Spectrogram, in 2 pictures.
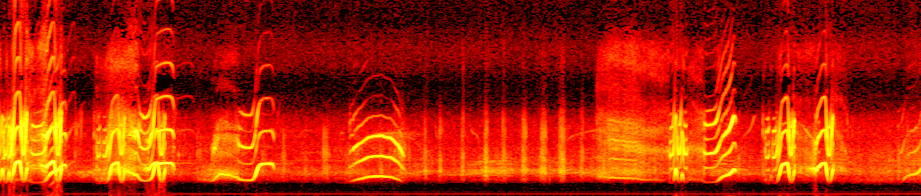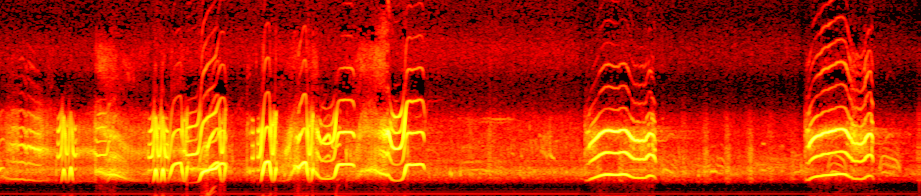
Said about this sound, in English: Lapwings make a double reed sound, a bit like an oboe, usually saying their ancient nickname, Pee-wit.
